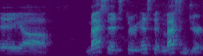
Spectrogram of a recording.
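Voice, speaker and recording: A loud man's voice, bright and sharp in tone, with lively intonation. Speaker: sign carver, first responder. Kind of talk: casual chat. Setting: video call.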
